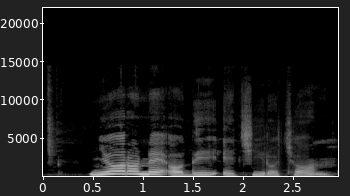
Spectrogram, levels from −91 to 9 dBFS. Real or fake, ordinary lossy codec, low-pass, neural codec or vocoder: real; MP3, 96 kbps; 14.4 kHz; none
